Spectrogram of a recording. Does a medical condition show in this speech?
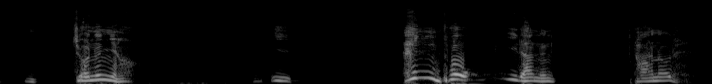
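Yes: cerebral palsy; fairly severe in childhood.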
